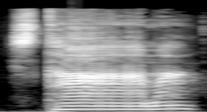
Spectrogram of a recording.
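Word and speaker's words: Mahāsthāma: Maha, Sthama, Sthama, Sthama, Sthama. Chữ Stha là hai nhịp, chữ Ma là một nhịp.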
